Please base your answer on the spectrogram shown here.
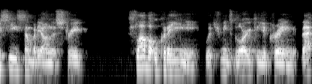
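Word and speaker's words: Слава Україні: How do I pronounce that again? Slava Ukraini? Slava Ukraini. Slava Ukraini.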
